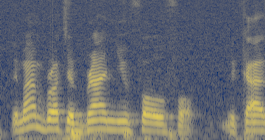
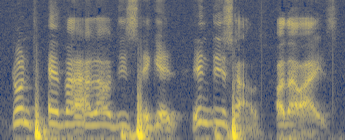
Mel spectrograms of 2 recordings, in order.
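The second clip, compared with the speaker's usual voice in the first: high, loud retold rant; heated insults, each one hurled out high; screaming mother; 11 semitones higher, 8 dB louder than usual. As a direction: act out a mother's outraged scolding. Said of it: "She kept on screaming and screaming".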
